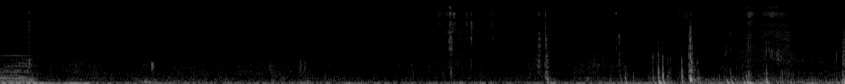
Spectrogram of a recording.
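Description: A car's power-window motor whine stops just after the start, then faint scattered clicks, knocks and rustles of small handling inside the parked car.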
